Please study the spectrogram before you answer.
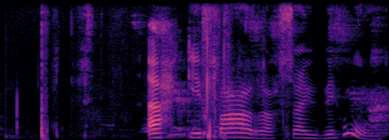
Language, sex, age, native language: Icelandic, male, 9, Icelandic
